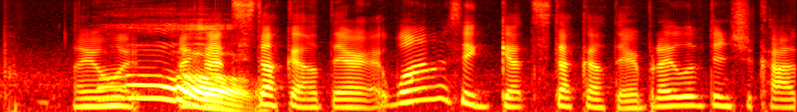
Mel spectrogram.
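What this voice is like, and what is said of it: Usual voice. Nothing is said of it.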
